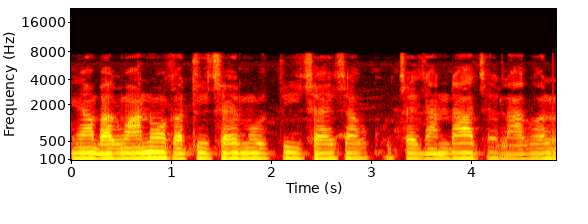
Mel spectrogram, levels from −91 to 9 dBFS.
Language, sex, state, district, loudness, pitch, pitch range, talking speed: Maithili, male, Bihar, Samastipur, -19 LUFS, 110 Hz, 105-110 Hz, 175 wpm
